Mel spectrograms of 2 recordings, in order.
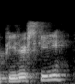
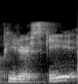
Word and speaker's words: Peterski: My Instagram name is Drew Peterski. And I did that just because people always spell my last name wrong. So Peterski, S-K-I.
